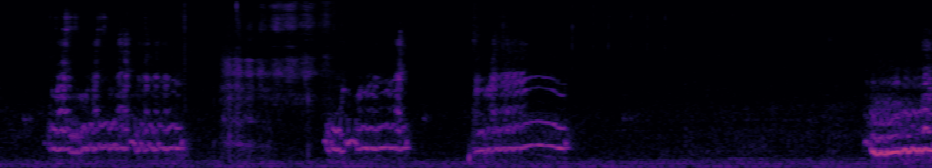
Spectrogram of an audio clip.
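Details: Pet cat making weird noises while having fun indoors: a series of drawn-out, wavering meows and caterwauls, some rising then falling, in bursts of about a second with short pauses, one loud final howl.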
